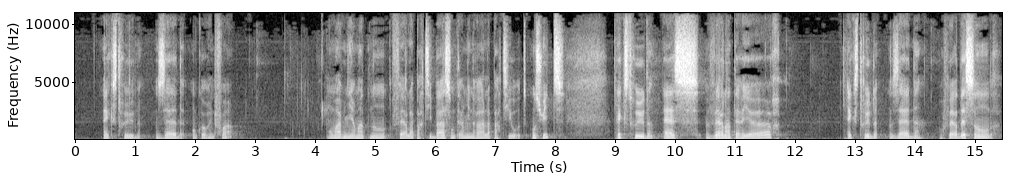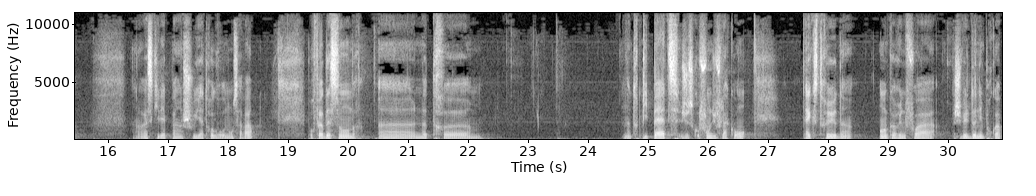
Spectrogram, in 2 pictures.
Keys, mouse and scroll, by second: 0.3 e, 2.7 click, 3.3 shift+middle click, 5.0 alt+right click, 8.7 e, 11.2 click, 11.6 shift+middle click, 12.5 e, 14.0 click, 14.6-15.4 scroll down 7, 15.8 shift+middle click, 16.4-16.8 scroll down 2, 16.9-17.6 scroll up 6, 19.8 g, 22.4 click, 23.2 g, 24.4 click, 24.6 scroll down 1, 25.2 shift+middle click, 27.3 e, 29.7 click, 30.2 r.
